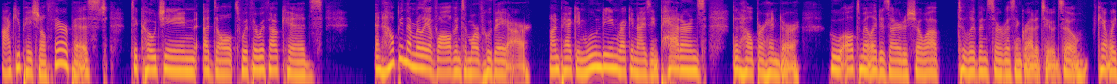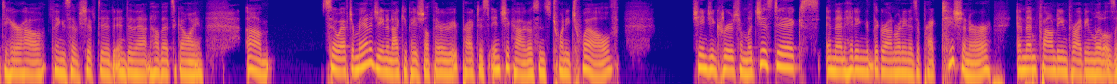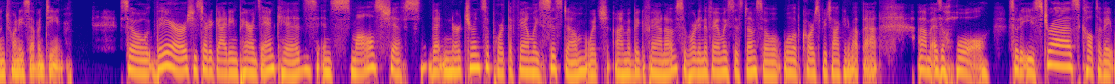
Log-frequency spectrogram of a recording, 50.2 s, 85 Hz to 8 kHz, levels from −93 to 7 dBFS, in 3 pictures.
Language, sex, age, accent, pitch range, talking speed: English, female, 40-59, American, 150-180 Hz, 160 wpm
